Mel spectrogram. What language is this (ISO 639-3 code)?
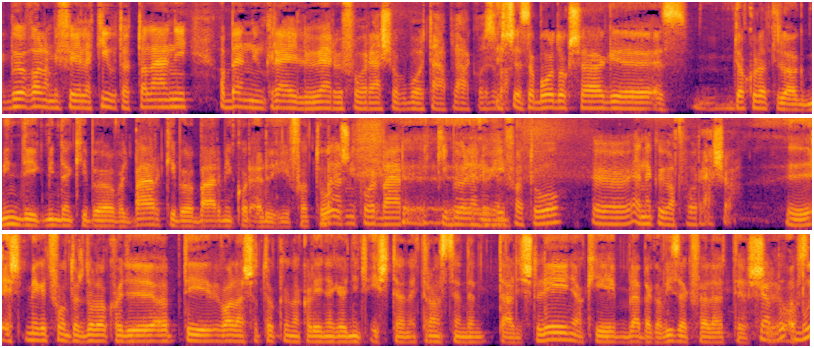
hun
